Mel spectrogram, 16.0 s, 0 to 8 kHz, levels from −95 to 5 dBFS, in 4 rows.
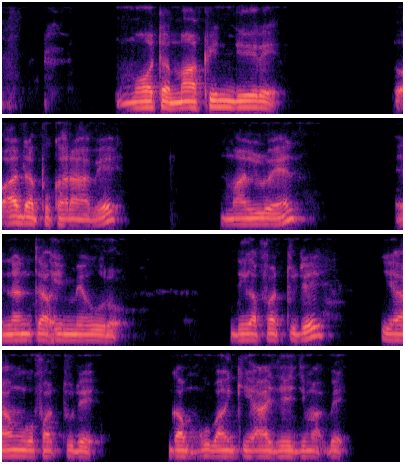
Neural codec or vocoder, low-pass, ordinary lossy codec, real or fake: codec, 16 kHz, 8 kbps, FunCodec, trained on Chinese and English, 25 frames a second; 7.2 kHz; Opus, 24 kbps; fake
